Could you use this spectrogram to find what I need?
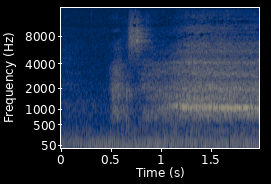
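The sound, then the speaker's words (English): Deep breath drawn in through the nose during a guided breathing exercise. A soft, airy hiss builds over the second half and holds steady, faint overall. “We're going to do deep breaths. Inhale through the nose. Exhale through the mouth.”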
